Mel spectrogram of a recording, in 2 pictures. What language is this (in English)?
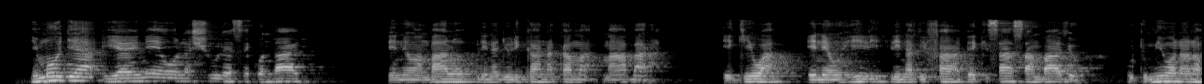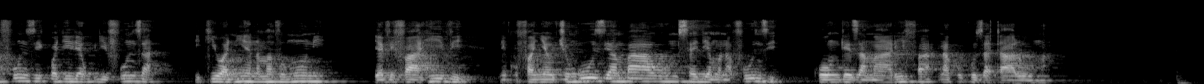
Swahili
